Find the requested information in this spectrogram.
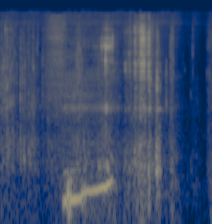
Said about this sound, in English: You can do that in one like. Okay, hold on. Slurp.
